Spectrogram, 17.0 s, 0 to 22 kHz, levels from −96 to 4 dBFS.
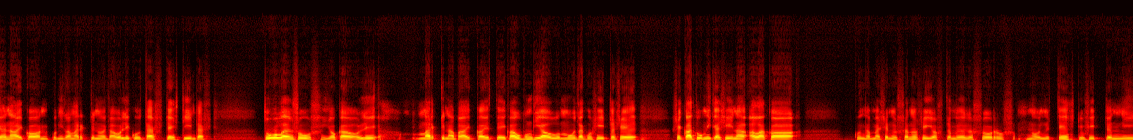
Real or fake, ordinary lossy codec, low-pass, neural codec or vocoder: fake; none; 19.8 kHz; autoencoder, 48 kHz, 32 numbers a frame, DAC-VAE, trained on Japanese speech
